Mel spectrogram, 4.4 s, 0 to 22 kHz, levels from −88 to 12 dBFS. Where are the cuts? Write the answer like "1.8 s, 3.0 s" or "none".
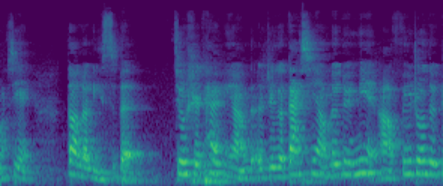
1.6 s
